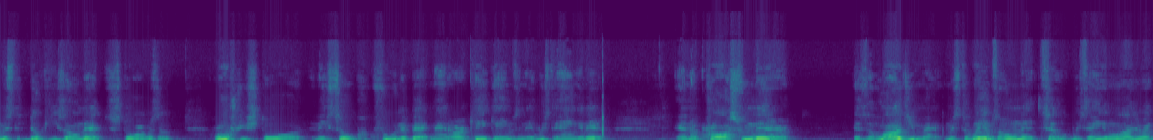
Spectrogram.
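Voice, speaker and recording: A middle-aged man with a Philadelphia accent, appearing as a storyteller guest, tells loose, rambling street stories in casual slang. His voice is on the high side, with vocal fry and a darkish tone.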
